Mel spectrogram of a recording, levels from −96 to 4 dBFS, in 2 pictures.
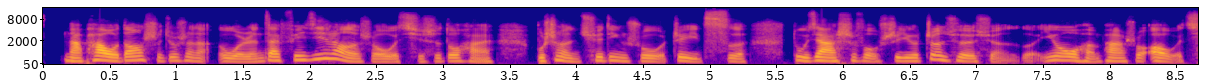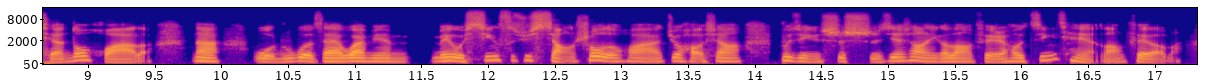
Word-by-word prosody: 哪 170 -3 +6
怕 225 +4 +9
我 185 - +7
当 210 +3 +4
时， 195 -5 -6
就 190 +2 -5
是 195 0 -5
哪 165 - -6
我 155 -3 0
人 145 +3 -3
在 205 +1 +4
飞 230 +3 -2
机 275 +6 0
上 255 -5 +4
的 155 - +1
时 - - -10
候， - - 0
我 - - -2
其 145 - -5
实 160 +2 -7
都 175 +1 +1
还 155 - -3 0.3
不 175 - 0
是 220 - -1
很 165 -8 -2
确 195 - -2
定 195 -3 -4
说 165 0 -3
我 - - -5
这 190 - 0
一 155 - -1
次 145 +1 -3 0.3
度 200 -3 0
假 185 -2 +8
是 190 +2 -3
否 165 -4 -4
是 180 - -3
一 175 - 0
个 175 - 0
正 245 +6 0
确 190 -2 -2
的 160 - +2
选 155 - -8
择。 - - -11
因 215 +4 -2
为 210 - +3
我 190 - +5
很 165 -4 -4
怕 170 -1 +2
说， 170 0 -4
哦， - - +7
我 - - -7
钱 140 +2 -1
都 215 +4 +1
花 135 -9 +2
了， - - -6 0.3
那 180 -3 +4 0.3
我 155 -1 -1
如 155 +3 -6
果 175 -2 +3
在 160 +1 +3
外 175 +1 +6
面 160 -2 -5
没 175 +2 -1
有 185 -3 +3
心 210 +7 -2
思 210 - -9
去 215 +2 -6
享 - - +1
受 220 -4 +3
的 170 -1 0
话， 175 +1 -1
就 180 +2 -3
好 170 - -2
像 165 0 -1 0.3
不 200 - -1
仅 155 -5 -5
是 170 - -2
时 150 -2 -2
间 185 +4 -1
上 195 -1 +1
的 170 - -1
一 - - -5
个 155 - 0
浪 155 -1 +1
费， 150 0 -4
然 145 - 0
后， 165 0 0
金 215 - -7
钱 195 -10 -6
也 140 - -3
浪 70 0 -4
费 - - 0
了 - - -2
嘛。 - - -19
170 Hz, 330 characters per minute, -24 LUFS, 155-195 Hz, 0.3 s, 怕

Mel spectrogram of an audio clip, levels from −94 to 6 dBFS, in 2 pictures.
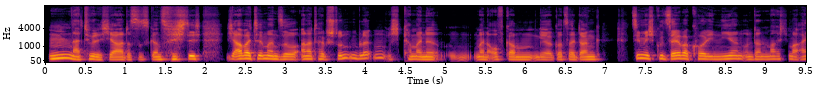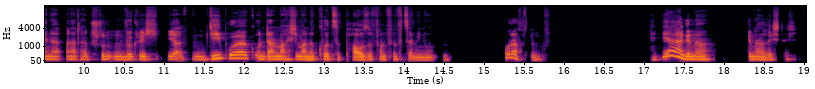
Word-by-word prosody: Hm, 180 +4 +6
natürlich, 125 -4 +2
ja, 120 0 +4
das 115 -1 -3
ist 120 +1 -5
ganz 125 0 -1
wichtig. 135 +2 +6 0.3
Ich 140 - +1
arbeite 160 +1 +7
immer 160 0 +4
in 145 - +4
so 135 0 +1
1,5- 145 -2 +1
Stunden-Blöcken. 180 +4 -1
Ich - - -5
kann 135 - -4
meine 125 -2 +2
m - - -11
m - - -28
meine 125 -1 -2
Aufgaben 120 -1 -1
mir 115 -1 -2
Gott 120 +2 -4
sei 125 -1 -1
Dank 125 +1 0 0.4
ziemlich 170 -3 +2
gut 160 -3 -1
selber 155 +2 +5
koordinieren 145 +2 +1
und 130 - -4
dann 130 0 -3
mache 140 +1 -3
ich 140 +1 -12
mal 125 -4 -2
1, 135 0 -5
1,5 135 -2 -6
Stunden 130 -1 -5
wirklich, 130 -1 -4
ja, 135 -2 -2
mm, 125 0 -6
Deep 165 +8 0
Work 180 0 +2
und 135 0 -2
dann 135 +1 +2
mache 135 -2 0
ich 125 +1 -5
immer 130 -1 +1
'ne 125 0 0
kurze 125 -2 -4
Pause 120 +1 -1
von 115 0 -7
15 110 -2 -8
Minuten, 110 0 -9 0.6
oder - - -1
5. 110 0 -15 1.4
Ja, 305 -7 +3
genau. 130 -5 +1 0.4
Genau, 130 -1 -2
richtig. 125 +2 -8
130 Hz, 185 wpm, -24 LUFS, 125-145 Hz, 1.4 s, arbeite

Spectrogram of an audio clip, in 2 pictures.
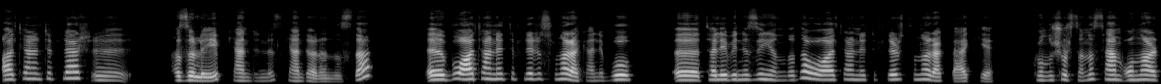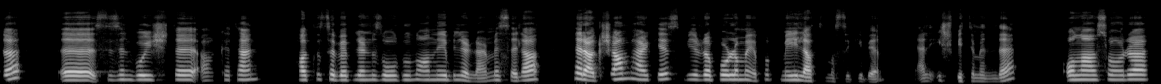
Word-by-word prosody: alternatifler, 265 +5 -1
ııı, 190 -3 -8 0.4
hazırlayıp 185 -3 +1
kendiniz, 170 +1 -5
kendi 165 -2 -5
aranızda, 140 - -2 0.6
eee, 220 0 +6
bu 250 -1 +5
alternatifleri 250 0 +2
sunarak, 235 -8 +4
hani, 175 +2 -13
bu, 220 0 +3 0.4
ııı, 200 -1 +6
talebinizin 220 +3 -1
yanında 205 -3 -7
da 300 -2 +3
o 245 - +2
alternatifleri 220 +1 -1
sunarak 230 -6 -1
belki 150 +2 -6 0.4
konuşursanız, 205 +3 -7
hem 225 -1 +5
onlar 210 0 +2
da, 240 +7 +3 0.4
eee, 195 0 +6
sizin 215 +1 -11
bu 215 - +1
işte 215 0 -1
hakikaten 215 +5 -3 0.3
haklı 210 +2 -2
sebepleriniz 210 -1 -3
olduğunu 210 +1 -5
anlayabilirler. 210 -8 -4
Mesela, 205 +2 -1 0.3
her 260 -2 +6
akşam 235 +7 +6
herkes 235 +2 -1
bir 220 0 -7
raporlama 220 0 +1
yapıp 225 -1 -11
mail 205 -3 +1
atması 160 -4 -8
gibi, - - -11 0.4
yani, 150 +1 -12
iş 195 - -12
bitiminde. 150 - -6 0.5
Ondan 220 +1 +3
sonra, 220 +1 +1
215 Hz, 125 wpm, -23 LUFS, 195-230 Hz, 0.6 s, eee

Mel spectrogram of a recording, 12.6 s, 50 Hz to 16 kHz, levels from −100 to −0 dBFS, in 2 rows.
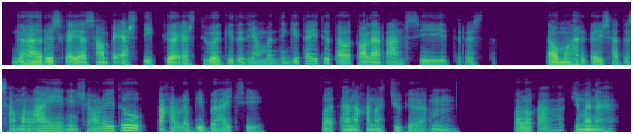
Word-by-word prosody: nggak 115 -1 +2
harus 115 0 +4
kayak - - +4
sampai 110 -1 0
S-3, 115 +2 +2
S-2 115 0 +2
gitu, 110 0 -2
yang 125 - -4
penting 125 - -7
kita 65 - -4
itu 135 +1 0
tahu 130 - +3
toleransi, 110 0 +1
terus 110 -1 -10 0.6
tahu 110 -1 +6
menghargai 105 -2 +2
satu - - -7
sama - - -4
lain, 125 -2 -1
insyaallah 120 +1 -4
itu 150 +1 +5 0.2
akan 105 +1 -1
lebih 110 0 0
baik 105 +1 -2
sih, 110 +1 -9 0.7
buat - - -2
anak-anak 105 +1 0
juga. 105 -1 -6
Mhm. 105 +2 -6 0.6
Kalau 115 0 +1
Kakak 130 +8 -7
gimana? 105 -1 +2
110 Hz, 155 wpm, -26 LUFS, 105-120 Hz, 0.7 s, tahu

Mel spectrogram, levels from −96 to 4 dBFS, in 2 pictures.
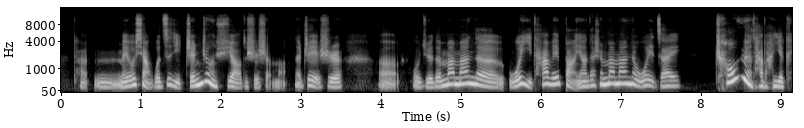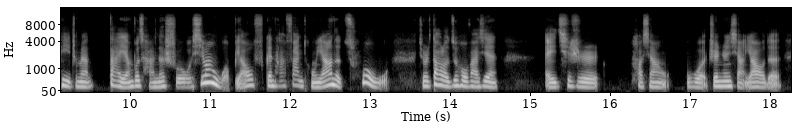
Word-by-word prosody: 她， - - -10
嗯， 160 -1 -4
没 - - +1
有 190 +5 +3
想 160 -11 -1
过 170 - -1
自 210 +8 -2
己 165 -7 -1
真 205 +8 +6
正 300 - +4
需 185 - -8
要 175 -5 +1
的 150 - -13
是 145 -2 -4
什 - - -6
么。 - - -11
那 - - -6
这 210 +4 -3
也 170 -5 0
是， 165 +1 -1 0.4
呃， - - -5 0.2
我 - - -3
觉 160 0 -3
得 175 +2 -1
慢 245 +6 +4
慢 270 +2 +5
地 195 -10 +2
我 195 +7 +3
以 255 - +2
她 260 - 0
为 260 +1 +2
榜 220 -6 -3
样， 180 0 -1
但 210 - -3
是 215 - -1
慢 270 +3 +6
慢 275 0 +5
地 245 -6 +2
我 190 +3 -1
也 200 - -4
在 190 +2 -4 0.4
超 320 - +2 0.2
越 270 - +7
她 190 0 -2
吧， 170 - -6
也 185 -2 +2
可 215 - -4
以 195 - +2
这 175 - -8
么 - - +2
样 170 +2 -3 0.2
大 215 -4 -2
言 160 +1 +1
不 195 - +1
惭 165 -5 -6
地 170 +2 0
说， 160 -3 -3
我 160 - -7
希 280 - -1
望 310 -3 +8
我 - - -7
不 - - -7
要 205 - 0
犯 - - -18
跟 200 -1 +1
她 190 0 -11
犯 215 0 -8
同 160 -3 -2
样 205 +9 +3
的 210 - +3
错 310 - -2
误， 180 -8 -2 0.3
就 185 - -2
是 - - -2
到 230 +5 +2
了 190 -4 +1
最 200 +3 -1
后 190 -2 +1
发 180 -2 -3
现， 175 -3 0 0.6
诶， 155 0 +1
其 170 +5 -5
实 165 -4 -1 0.4
好 - - -7
像 160 -1 -3 0.2
我 160 -1 -3
真 180 0 +1
正 185 0 +2
想 185 - -5
要 165 -2 0
的， 285 -1 -3
185 Hz, 300 characters per minute, -24 LUFS, 165-225 Hz, 0.6 s, 望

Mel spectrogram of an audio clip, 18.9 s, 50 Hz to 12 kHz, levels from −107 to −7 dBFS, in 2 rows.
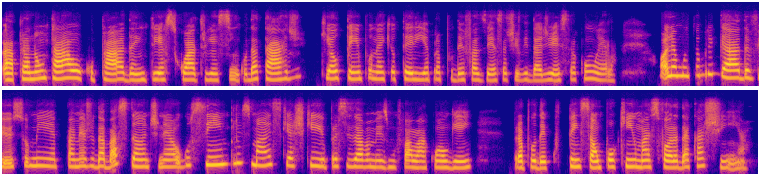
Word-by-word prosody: ah, 230 0 +6
pra 250 +2 +2
não 260 +3 +2
estar 275 0 +6
ocupada 245 -4 +2
entre 230 +2 -1
as 235 - -6
16h 230 -1 +1
e 225 - -1
as 220 -1 -4
17h 215 -1 -8
da 245 +4 +1
tarde, 255 +5 0 0.2
que - - -2
é 265 - +5
o 270 - +2
tempo, 265 0 -2
né, 250 -1 -2
que 255 - -6
eu - - -5
teria 235 -1 +1
pra 245 0 -6
poder 230 -2 -6
fazer 220 -2 -3
essa 215 +2 -6
atividade 220 -1 -5
extra 220 +3 -4
com 265 +1 -4
ela. 215 -2 -7 0.5
Olha, 370 0 +6
muito 360 -1 0
obrigada, 315 -9 +4
viu. 130 - -2
Isso 135 - -6
me 290 -2 -2
vai 265 - 0
me 270 +2 -2
ajudar 275 0 0
bastante, 265 -6 0
né, 255 0 -1
algo 305 +4 -2
simples, 345 +5 0
mas 310 +1 0
que - - -4
acho 285 - -6
que 290 -3 -2
eu 270 - -3
precisava 270 -1 -1
mesmo 245 -1 -4
falar 230 -1 0
com 240 - -6
alguém 235 +1 0 0.5
pra 230 0 +5
poder 220 -2 +1 0.2
pensar 260 -3 +3
um 225 - +3
pouquinho 260 +2 0
mais 250 0 0
fora 235 -2 +4
da 245 +2 0
caixinha. 230 -7 -6
250 Hz, 195 wpm, -23 LUFS, 230-275 Hz, 0.5 s, ah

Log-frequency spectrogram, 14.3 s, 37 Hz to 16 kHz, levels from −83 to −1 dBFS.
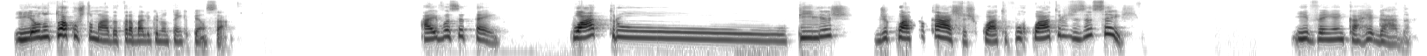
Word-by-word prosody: E 225 +2 -1
eu 260 +2 +6
não 295 - 0
estou 350 +5 +8
acostumada 265 - -1
a - - -11
trabalho 190 -1 -3
que 210 - -9
não 185 -2 -11
tem 180 -1 -11
que - - -24
pensar. - - -10 1.9
Aí 235 +2 +3
você 310 +4 -4
tem, 320 +1 -5 0.7
4 240 - +1
pilhas 300 +6 -5 0.2
de 215 +6 -7
4 260 +3 +3
caixa. 260 - +5
4 180 +1 0
por 260 -1 -9
4, 270 +7 +3
16. 350 - -4 1.5
E 245 +1 -3
vem 225 0 -5
a - - -4
encarregada: 205 -4 -8
250 Hz, 120 wpm, -21 LUFS, 210-280 Hz, 1.9 s, estou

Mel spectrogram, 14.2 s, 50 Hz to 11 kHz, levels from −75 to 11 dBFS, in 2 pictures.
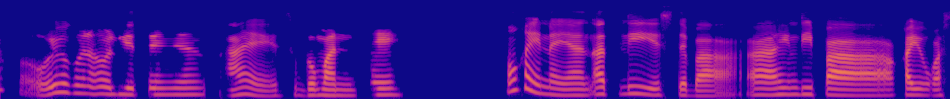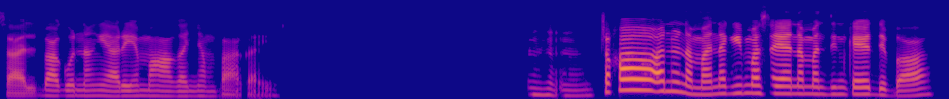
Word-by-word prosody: Uy - - -5
huwag 285 - -4
mo - - -5
na 230 -1 -3
ulitin 215 -1 -3
'yun. 210 0 -5 0.2
Ay 180 -4 -3
gumante. 190 +2 -1 0.8
Okey 350 -2 +1
na 215 -5 -2
'yan 190 0 0
at 225 +1 +3
least 220 -6 -3
'di 190 - -2
ba, 170 -1 -1
ah, 200 -1 +2
hindi 220 0 -5
pa 185 -2 +4
kayo 195 -2 +1
kasal 85 - -6
bago 175 0 -5
nangyari 170 -1 -6
'yung 170 0 -11
mga 160 -1 -5
ganiyang 160 -1 -16
bagay. 185 - -14 1.9
Mm, 185 -3 -17
'tsaka 355 +3 +9
ano 320 - -4
naman, 220 -5 -1
naging 255 +2 -1
masaya 245 -1 +3
naman 230 -1 -2
din 225 0 -10
kayo 225 0 +4
'di 200 -2 -7
ba, 175 +5 -4
205 Hz, 155 wpm, -23 LUFS, 180-225 Hz, 1.9 s, tsaka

